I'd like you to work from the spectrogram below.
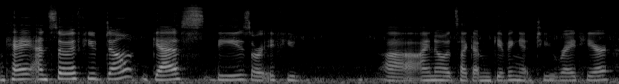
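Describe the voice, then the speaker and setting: A woman speaks in an ordinary speaking voice at medium pitch and a fairly quick pace, with fairly even intonation. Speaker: math teacher. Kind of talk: tutorial.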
